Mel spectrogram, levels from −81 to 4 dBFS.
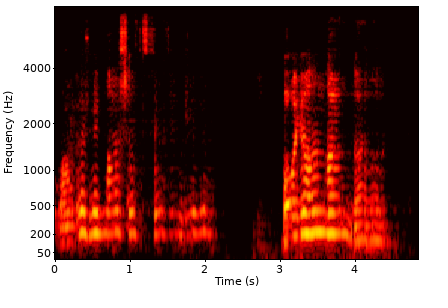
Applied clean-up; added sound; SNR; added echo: neural mask model DeepFilterNet 3.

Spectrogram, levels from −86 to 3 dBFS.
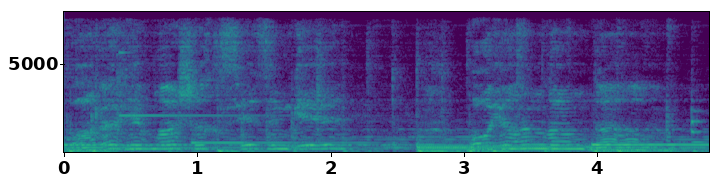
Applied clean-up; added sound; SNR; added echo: none; Glockenspiel; 19 dB; reverberation time 0.4 s.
